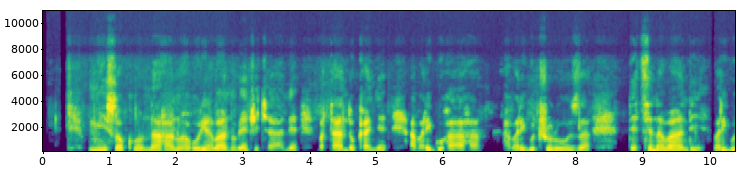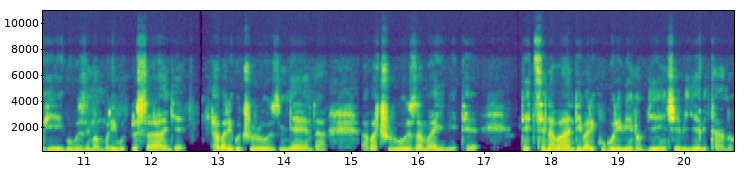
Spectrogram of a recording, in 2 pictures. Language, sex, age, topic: Kinyarwanda, male, 18-24, finance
